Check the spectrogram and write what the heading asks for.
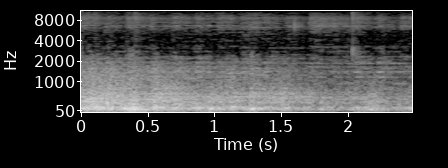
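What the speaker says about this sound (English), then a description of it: "dang, the thunderstorm actually came over here." Low, rolling rumble of thunder from a passing thunderstorm, a continuous deep roar that swells and eases over a couple of seconds, fairly close and steady with no voices.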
